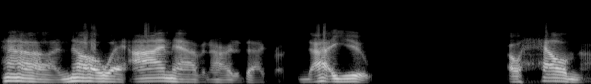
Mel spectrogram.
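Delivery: loud indignant yelling at a friend; loud mock outrage, fighting to go first; outraged refusal. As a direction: shout it like you refuse to die second. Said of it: "I would be like".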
